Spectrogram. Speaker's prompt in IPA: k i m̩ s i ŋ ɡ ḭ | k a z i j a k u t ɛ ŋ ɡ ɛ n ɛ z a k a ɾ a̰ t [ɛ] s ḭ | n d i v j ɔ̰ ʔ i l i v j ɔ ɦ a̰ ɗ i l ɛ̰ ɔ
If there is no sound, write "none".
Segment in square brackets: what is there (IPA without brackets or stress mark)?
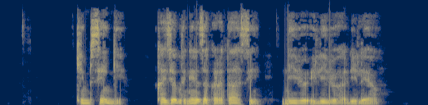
a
